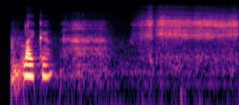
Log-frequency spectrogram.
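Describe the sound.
Someone demonstrates a haenyeo diver's long breath blown out between the lips: a short voiced sound, then a steady, breathy hiss that lasts about two seconds.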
